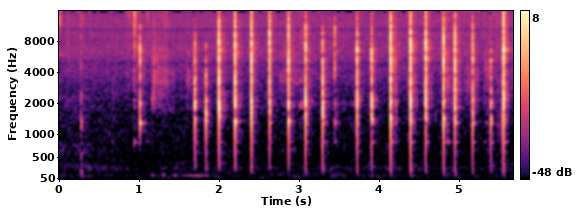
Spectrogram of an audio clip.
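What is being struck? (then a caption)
Small metal candle tin. Painted fingernails tap and scratch around the rim and sides of a small round metal tin holding a soy candle, its lid off and the wax visible. A few soft scratches come first, then a steady run of crisp, bright metallic taps that stop almost instantly, 21 hits in all.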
